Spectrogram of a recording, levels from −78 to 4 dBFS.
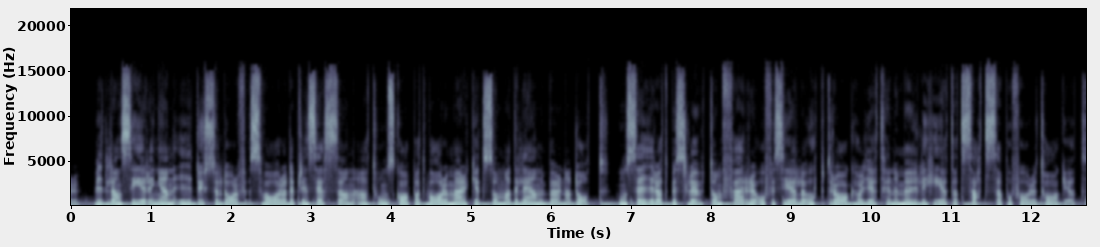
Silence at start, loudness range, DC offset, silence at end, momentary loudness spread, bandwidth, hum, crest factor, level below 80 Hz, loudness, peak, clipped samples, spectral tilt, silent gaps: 0 s; 1 LU; under 0.1%; 0 s; 5 LU; 16 kHz; none; 14 dB; -30 dBFS; -21 LUFS; -8 dBFS; under 0.1%; -5 dB/octave; none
